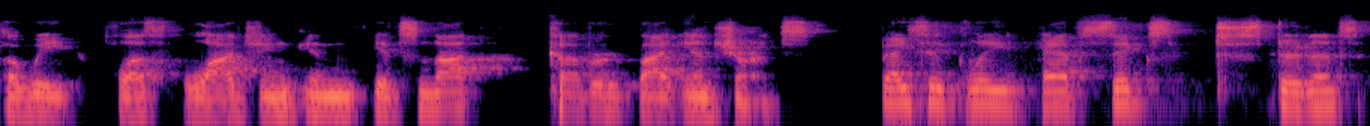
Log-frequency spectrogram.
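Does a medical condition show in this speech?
Yes: aphasia, apraxia, dysarthria after stroke; motor apraxia, dysarthria from stroke, lost reading and writing, doctors said would never talk; initially mute, plans each sentence, interruption loses it, mistaken for drunk, carries aphasia card.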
